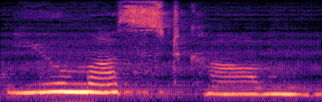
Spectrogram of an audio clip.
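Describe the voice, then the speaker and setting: A woman playing the calm, solemn ghost of a murder victim in a radio drama. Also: medium pitch, very slow. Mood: ominous. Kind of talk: old-time radio drama acting on stage. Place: performing arts center hall. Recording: faintly noisy stage recording.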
